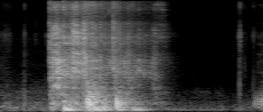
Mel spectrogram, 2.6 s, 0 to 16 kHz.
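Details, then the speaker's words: 2008 Kawasaki KFX450R, cold winter day, injector connected back to the stock harness, timing and valves in spec: one weak, labouring second of cranking, then silence, no start; when it did run it died instantly on throttle. "That's it. That's all it will do. It's so weird."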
